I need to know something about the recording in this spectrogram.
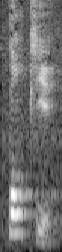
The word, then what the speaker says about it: pompier: Otro ejemplo, pompier. Pompier. Ya ven, después de la combinación es una P. Entonces se escribe M.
